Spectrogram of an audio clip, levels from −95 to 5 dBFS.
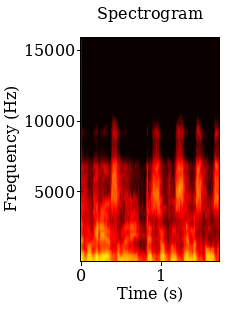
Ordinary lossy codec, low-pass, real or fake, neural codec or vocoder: Opus, 16 kbps; 7.2 kHz; fake; codec, 16 kHz, 1.1 kbps, Voila-Tokenizer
